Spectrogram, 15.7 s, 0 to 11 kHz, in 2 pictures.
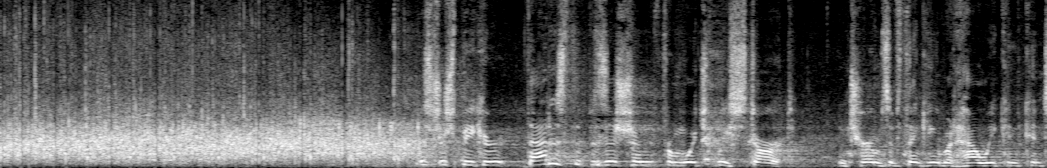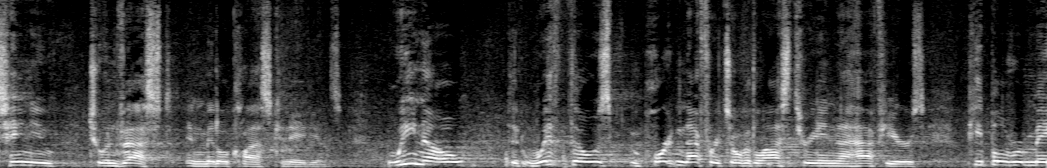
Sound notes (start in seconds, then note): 2.9 applause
